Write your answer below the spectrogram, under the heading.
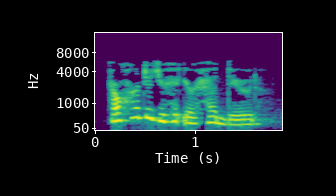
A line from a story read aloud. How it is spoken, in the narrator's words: Sam mutters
